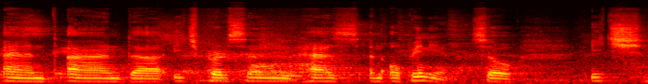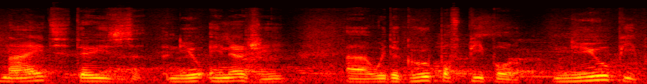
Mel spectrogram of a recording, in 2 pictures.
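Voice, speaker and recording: Over noticeable background noise, a man with an Algerian accent talks at a medium pitch and a fairly slow pace, his intonation fairly even. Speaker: actor. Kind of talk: interview. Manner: halting, many fillers and restarts.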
